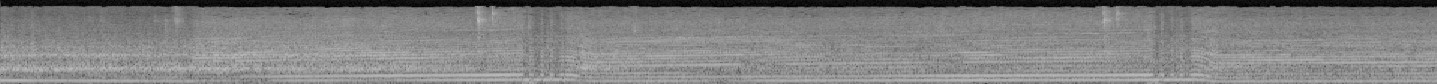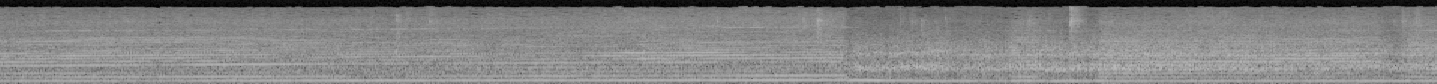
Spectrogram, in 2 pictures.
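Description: A racing car engine revs up steadily and drops in pitch at each gear change, heard through speakers.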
